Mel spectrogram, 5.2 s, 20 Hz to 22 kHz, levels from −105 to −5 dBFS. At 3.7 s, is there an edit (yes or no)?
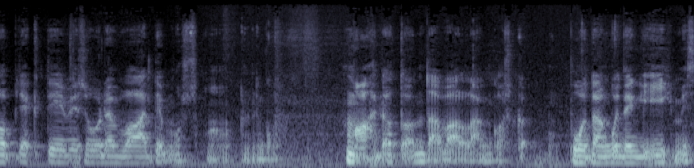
no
